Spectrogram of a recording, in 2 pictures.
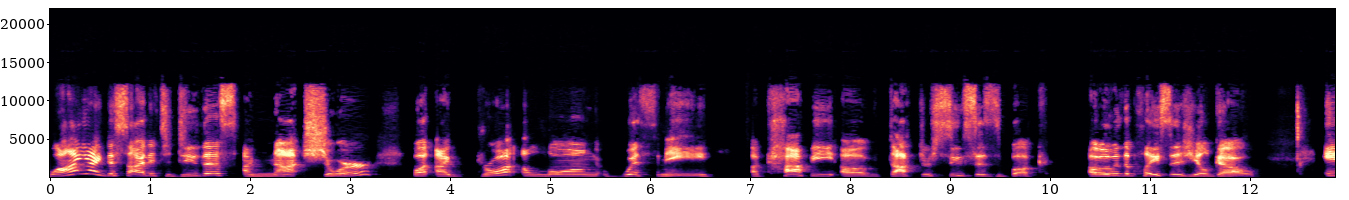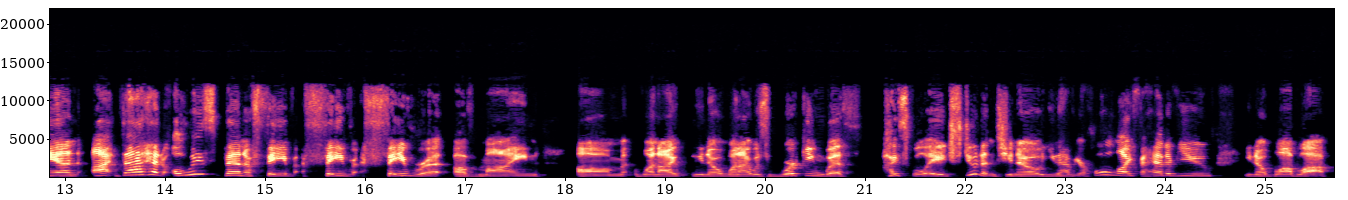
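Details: Adult woman who stutters; stuttering.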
